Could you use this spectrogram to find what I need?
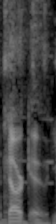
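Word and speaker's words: Darkode: I think that, Dark Ode. Yeah, that's how it's said.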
